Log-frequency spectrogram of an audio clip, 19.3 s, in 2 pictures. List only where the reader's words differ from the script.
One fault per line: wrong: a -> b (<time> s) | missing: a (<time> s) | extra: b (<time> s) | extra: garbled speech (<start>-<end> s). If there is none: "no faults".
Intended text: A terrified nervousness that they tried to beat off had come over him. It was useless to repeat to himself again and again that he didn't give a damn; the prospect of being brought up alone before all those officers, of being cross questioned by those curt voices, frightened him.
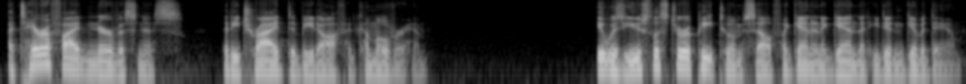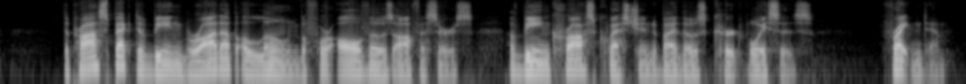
wrong: they -> he (2.3 s)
